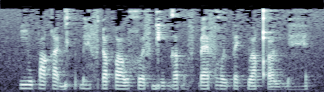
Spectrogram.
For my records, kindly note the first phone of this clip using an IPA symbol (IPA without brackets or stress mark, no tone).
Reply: i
